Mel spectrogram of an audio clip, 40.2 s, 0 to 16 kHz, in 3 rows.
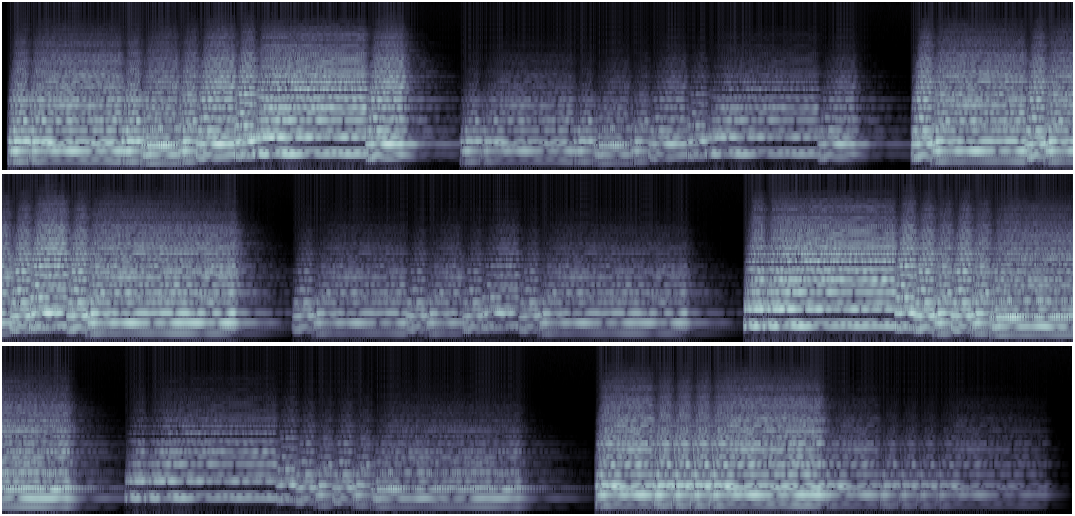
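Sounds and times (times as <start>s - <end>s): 
hunting horn playing a waltz, second horn part: 0.1s - 10.8s, 11.4s - 22.0s, 22.7s - 33.4s, 34.2s - 39.7s.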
